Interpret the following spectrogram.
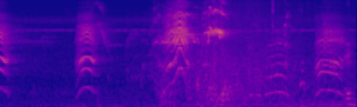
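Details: A playful group of smooth-coated otters eat fish for dinner in a river in Borneo, trading quick high squeaky chirps with arched harmonics. A noisy scuffling burst falls mid-way, and a steady high whine continues throughout.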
